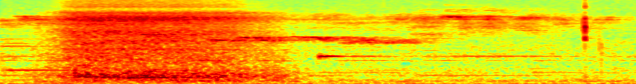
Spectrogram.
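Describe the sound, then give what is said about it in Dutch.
A slow, deliberate breath drawn in through the nose during a guided relaxation exercise: a soft, airy hiss that swells for about a second, then fades into near quiet with faint tones and a tiny click. “En dan ga je vijf keer heel bewust ademhalen. Door je neus in”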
